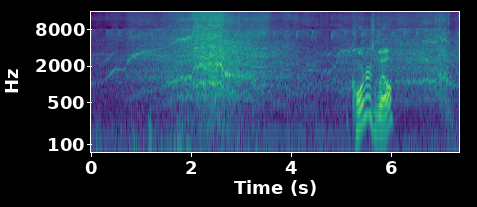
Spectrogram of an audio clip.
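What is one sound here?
Tyres scrub and spray loose sand.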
